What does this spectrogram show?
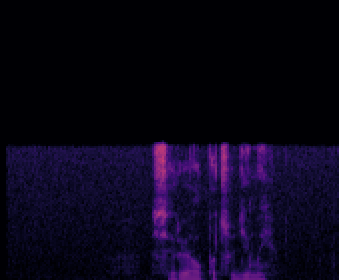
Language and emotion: Russian, neutral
